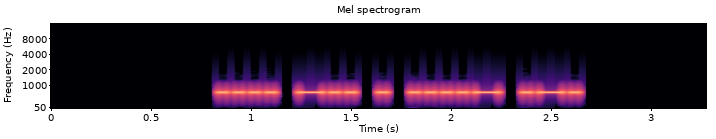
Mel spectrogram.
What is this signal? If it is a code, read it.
Morse code, heard as a keyed tone, about 28 wpm, 700 Hz. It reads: HDE4R
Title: Code Groups - 5 Letter:Numbers - 30wpm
